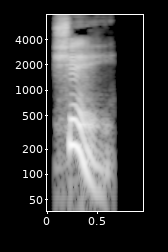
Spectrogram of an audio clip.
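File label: "chez", British English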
